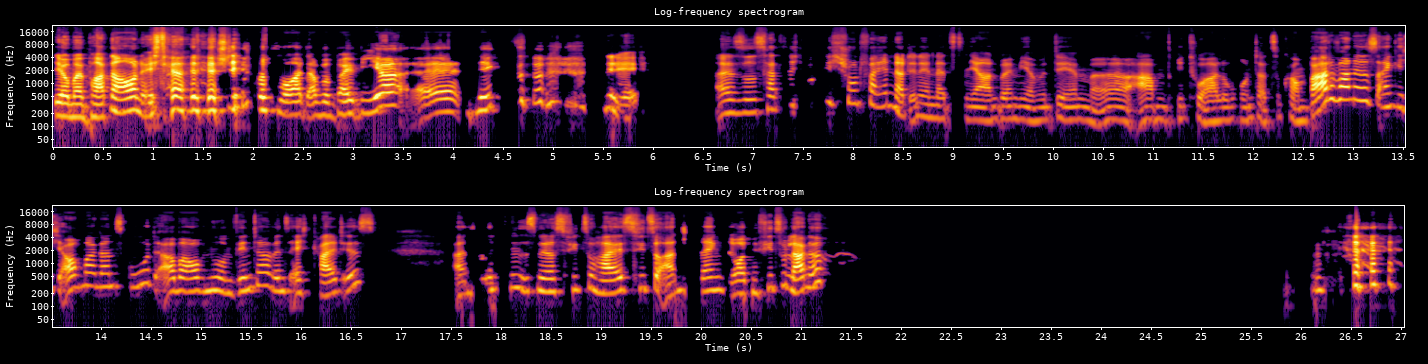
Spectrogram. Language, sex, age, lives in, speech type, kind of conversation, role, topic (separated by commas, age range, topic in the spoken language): German, female, 45-49, Germany, conversation, unstructured, none, Was machst du, damit du abends gut runterkommen kannst?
